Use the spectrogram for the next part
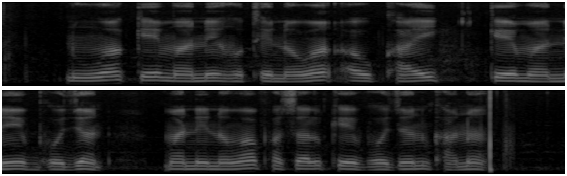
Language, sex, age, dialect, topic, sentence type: Chhattisgarhi, male, 18-24, Central, agriculture, statement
